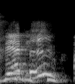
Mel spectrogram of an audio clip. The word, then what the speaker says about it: Verbishchuk: Werbistück, okay, sehr gut, sehr gut.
